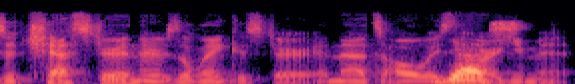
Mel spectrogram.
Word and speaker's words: Lancaster: And yeah, guys, if you are in, is it Lancaster, PA, right? Yep, like Lancaster. And you said it right, dude.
